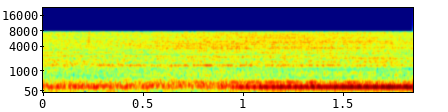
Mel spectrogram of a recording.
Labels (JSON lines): {"label": "anthrophony, boat engine", "recorder": "SoundTrap 500"}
